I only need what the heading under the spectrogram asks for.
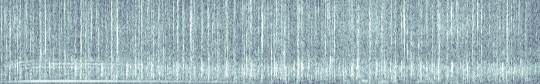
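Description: A crowd applauds steadily and loudly for several seconds, a dense wash of clapping, with a long sustained whoop sliding downward in pitch near the start.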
